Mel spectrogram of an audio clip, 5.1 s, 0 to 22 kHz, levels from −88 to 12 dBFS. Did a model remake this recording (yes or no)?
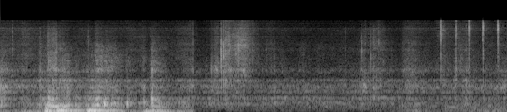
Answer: yes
